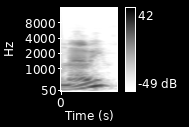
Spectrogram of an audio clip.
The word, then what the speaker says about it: MAUI: this is what's called Maui uh multiplatform app UI the p is silent cuz empa sounds like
